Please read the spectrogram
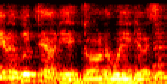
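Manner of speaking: ordinary delivery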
